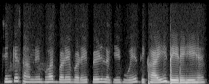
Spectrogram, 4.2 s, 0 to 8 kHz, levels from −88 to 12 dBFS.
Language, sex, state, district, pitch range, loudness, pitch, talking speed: Hindi, female, Uttar Pradesh, Lalitpur, 215-245 Hz, -19 LUFS, 230 Hz, 170 wpm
